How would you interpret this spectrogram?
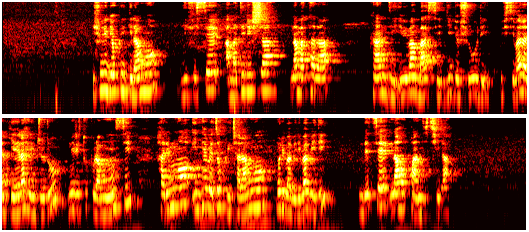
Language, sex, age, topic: Rundi, female, 25-35, education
